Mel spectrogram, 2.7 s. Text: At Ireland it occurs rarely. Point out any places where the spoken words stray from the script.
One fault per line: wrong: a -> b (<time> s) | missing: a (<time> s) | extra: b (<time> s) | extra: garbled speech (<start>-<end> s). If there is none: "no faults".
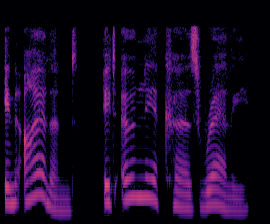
wrong: At -> In (0.0 s)
extra: only (1.2 s)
